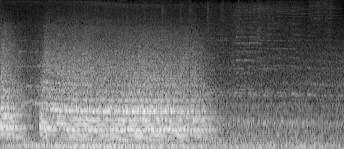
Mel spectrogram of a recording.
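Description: A diesel locomotive engine roars as it passes close by.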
